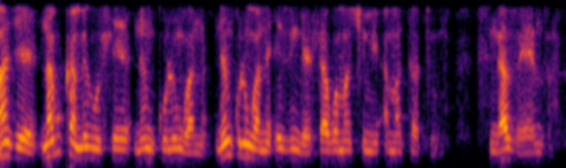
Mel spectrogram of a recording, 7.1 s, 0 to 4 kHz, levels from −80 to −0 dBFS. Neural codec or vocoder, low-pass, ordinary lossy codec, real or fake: none; 3.6 kHz; Opus, 24 kbps; real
